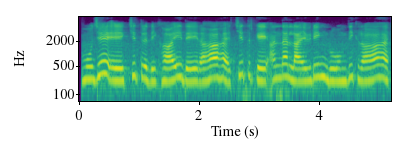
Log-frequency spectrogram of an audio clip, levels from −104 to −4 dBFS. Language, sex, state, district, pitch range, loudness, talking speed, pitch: Hindi, female, Madhya Pradesh, Katni, 215-270 Hz, -15 LUFS, 185 wpm, 235 Hz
